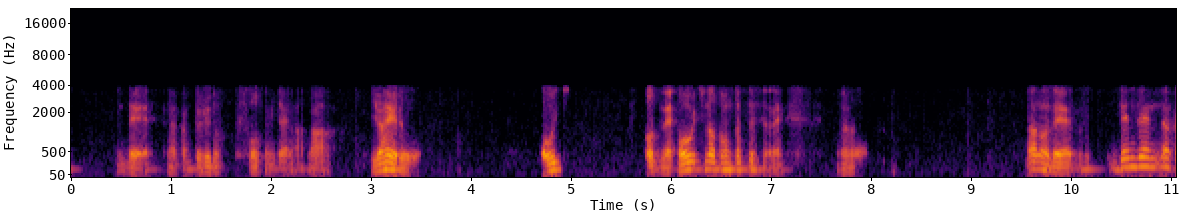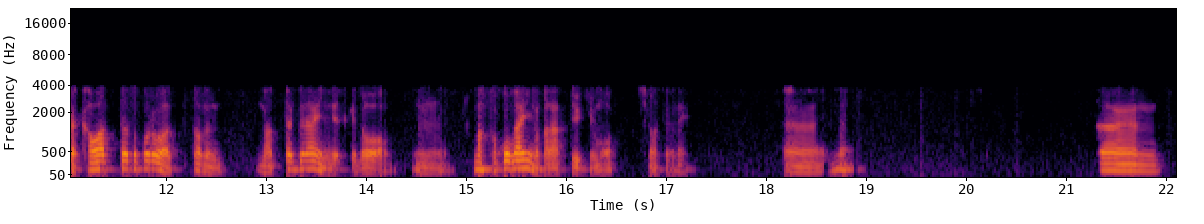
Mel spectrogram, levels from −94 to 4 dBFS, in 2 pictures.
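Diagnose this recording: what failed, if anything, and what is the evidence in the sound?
The failure is at the codec stage: the whole recording has been through the G.723.1 codec, and the damage is heavy. The speech sounds muffled and hoarse from start to finish, with consonants smeared together, which fits a bitrate of around 6.3 kbit/s. On a spectrogram, energy stops at a hard ceiling at 3.8 kHz, and the harmonics look blurred in blocky 30 ms steps. That is because the codec's coarse vocal-tract model updates only once per frame.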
